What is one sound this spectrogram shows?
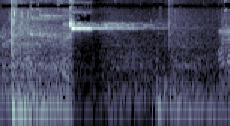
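A referee blows a sharp whistle.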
